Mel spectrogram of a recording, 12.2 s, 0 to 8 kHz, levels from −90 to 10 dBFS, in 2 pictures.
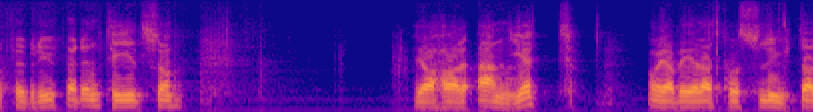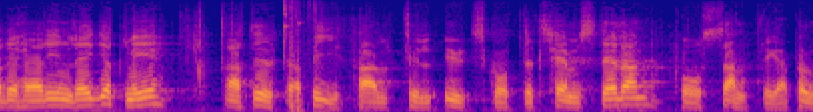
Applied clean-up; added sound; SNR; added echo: neural mask model RNNoise.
